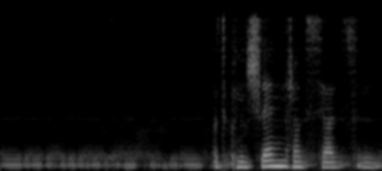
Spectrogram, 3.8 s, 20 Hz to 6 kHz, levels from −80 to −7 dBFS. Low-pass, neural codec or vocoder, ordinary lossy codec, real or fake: 5.4 kHz; codec, 16 kHz, 0.5 kbps, FreqCodec, larger model; none; fake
